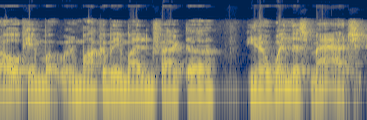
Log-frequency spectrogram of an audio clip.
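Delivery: ordinary talk, nothing marked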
